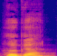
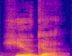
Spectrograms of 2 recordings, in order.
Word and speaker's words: hygge: OED reliably informs us that we can go for hygge or hygge.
